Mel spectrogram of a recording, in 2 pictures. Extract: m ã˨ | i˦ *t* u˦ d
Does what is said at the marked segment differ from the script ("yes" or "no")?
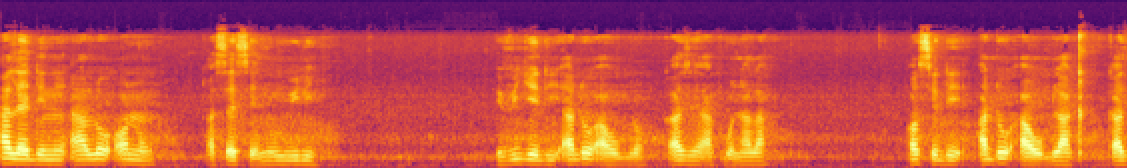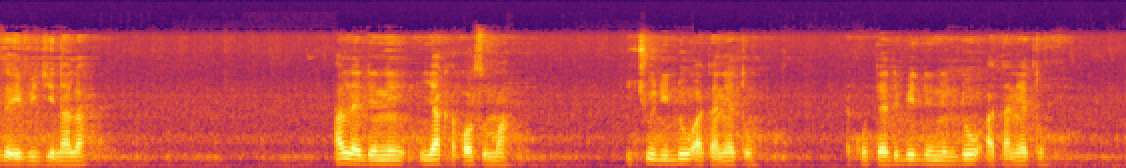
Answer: yes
